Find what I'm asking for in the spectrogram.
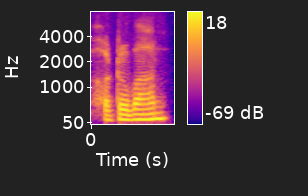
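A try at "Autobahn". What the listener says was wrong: আউটোবান, আউটোবান, অটো না,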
